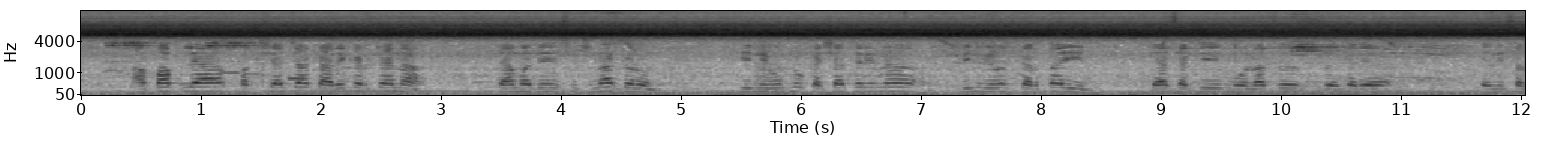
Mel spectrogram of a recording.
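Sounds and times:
man speaking: 0:00.6 - 0:02.9
steady high-pitched drone: 0:01.0 - 0:02.4.

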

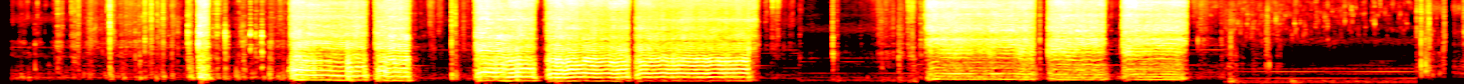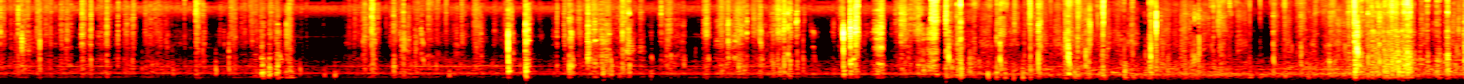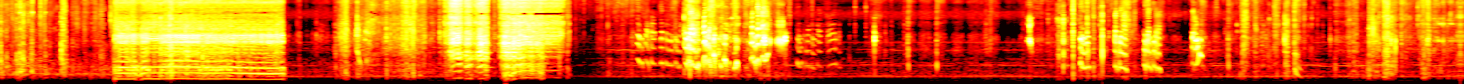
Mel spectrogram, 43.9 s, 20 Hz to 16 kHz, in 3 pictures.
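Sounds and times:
power tool whining on pipe: 0:30.4 - 0:32.2.

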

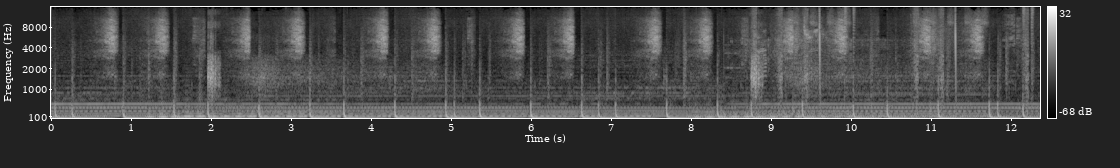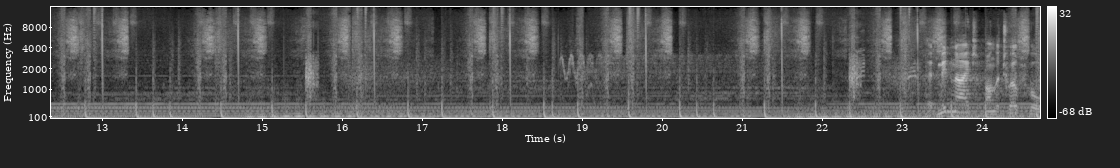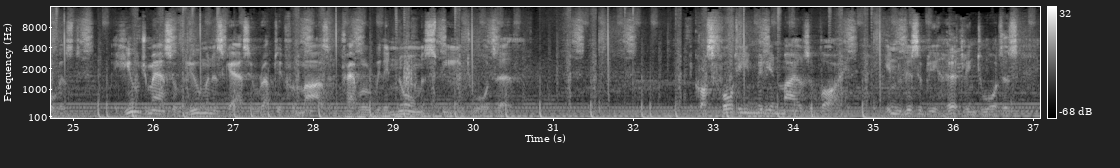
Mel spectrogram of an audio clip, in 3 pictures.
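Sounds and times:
pulsing sub-bass: 0:00.0 - 0:35.2
low synth drone: 0:00.0 - 0:37.0
hi-hat ticks: 0:08.8 - 0:35.5.

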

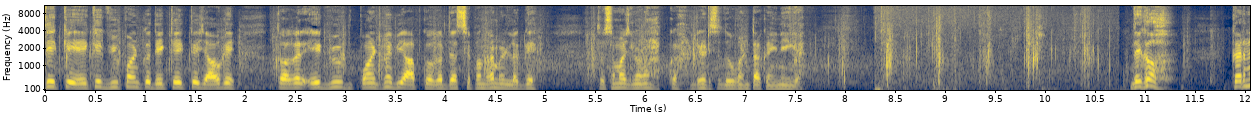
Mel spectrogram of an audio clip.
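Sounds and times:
footsteps on dirt trail: 0:00.0 - 0:12.0.

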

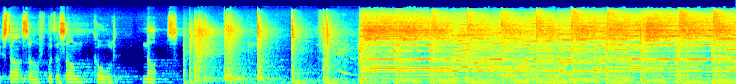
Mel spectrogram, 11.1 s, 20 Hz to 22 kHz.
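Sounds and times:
rock band playing loudly: 0:05.0 - 0:11.0.

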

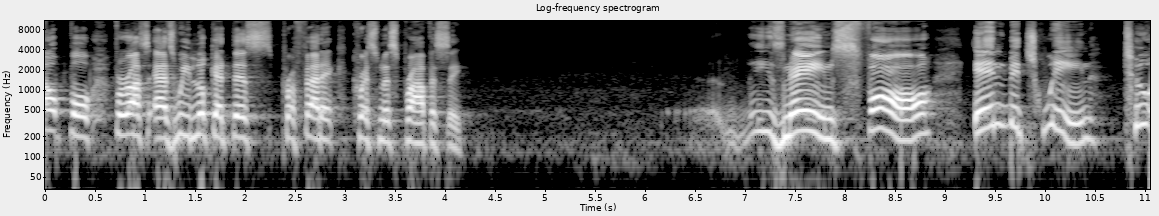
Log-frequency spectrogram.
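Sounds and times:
man speaking: 0:00.0 - 0:04.2, 0:06.5 - 0:11.0
man breathing: 0:08.9 - 0:09.2.

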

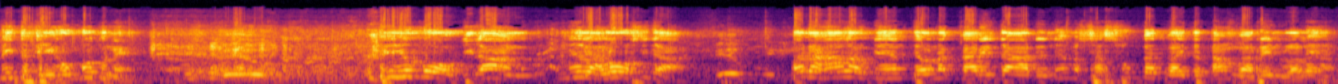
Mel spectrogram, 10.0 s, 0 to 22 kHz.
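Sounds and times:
background chatter: 0:00.0 - 0:10.0
man talking into a microphone: 0:00.0 - 0:10.0.

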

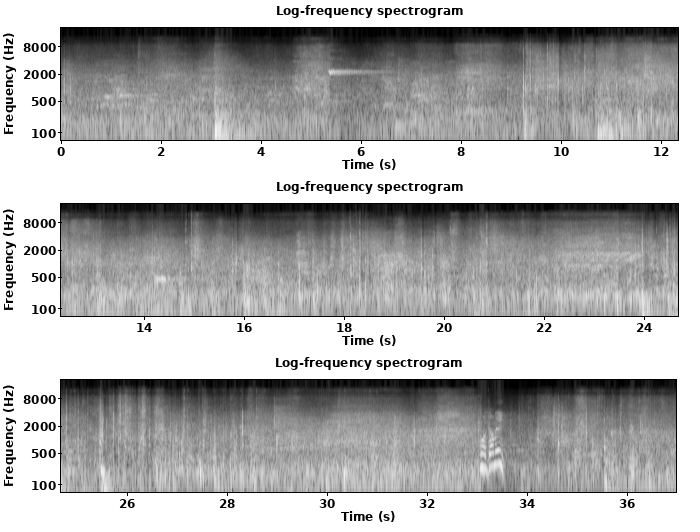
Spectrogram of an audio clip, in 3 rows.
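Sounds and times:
hockey sticks and puck clacking: 0:00.0 - 0:00.5, 0:07.9 - 0:36.9
skate blades scraping on ice: 0:04.6 - 0:06.0, 0:07.4 - 0:36.9.

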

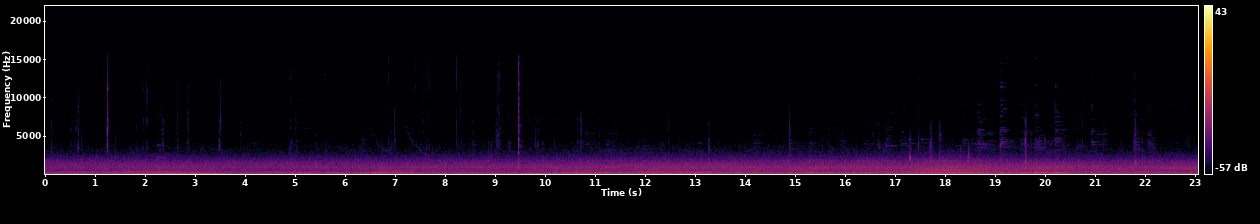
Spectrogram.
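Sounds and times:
faint clicks and taps: 0:00.1 - 0:05.8, 0:07.0 - 0:23.0.

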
